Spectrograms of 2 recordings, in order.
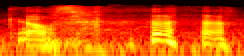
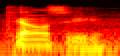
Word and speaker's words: Kelce: I was talking about Jason Kelce. and yes, it's Kelce. It's not Kelsey.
